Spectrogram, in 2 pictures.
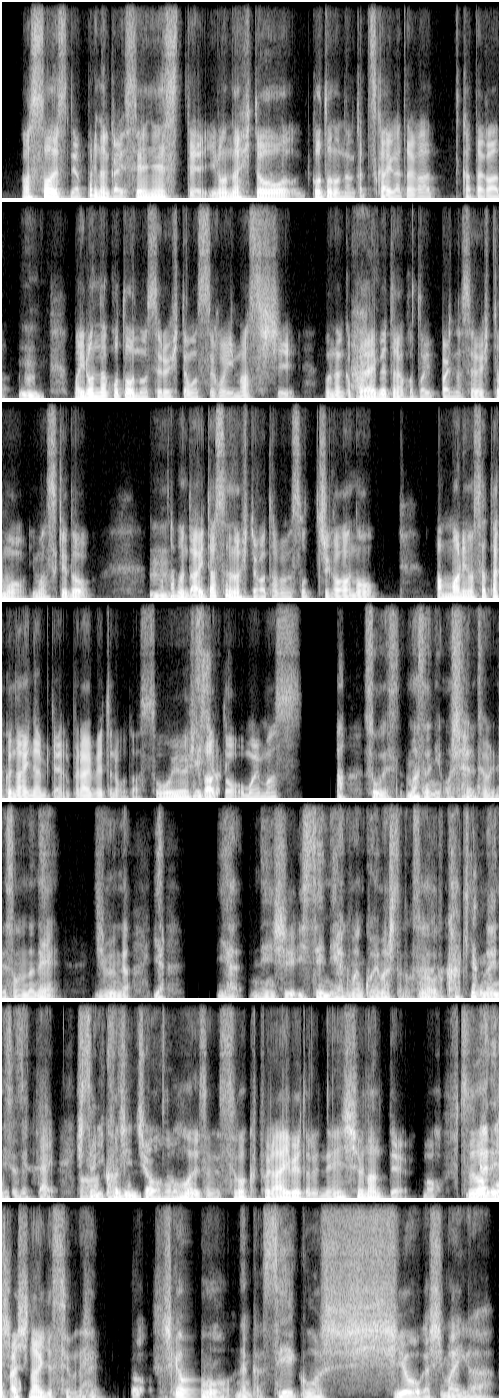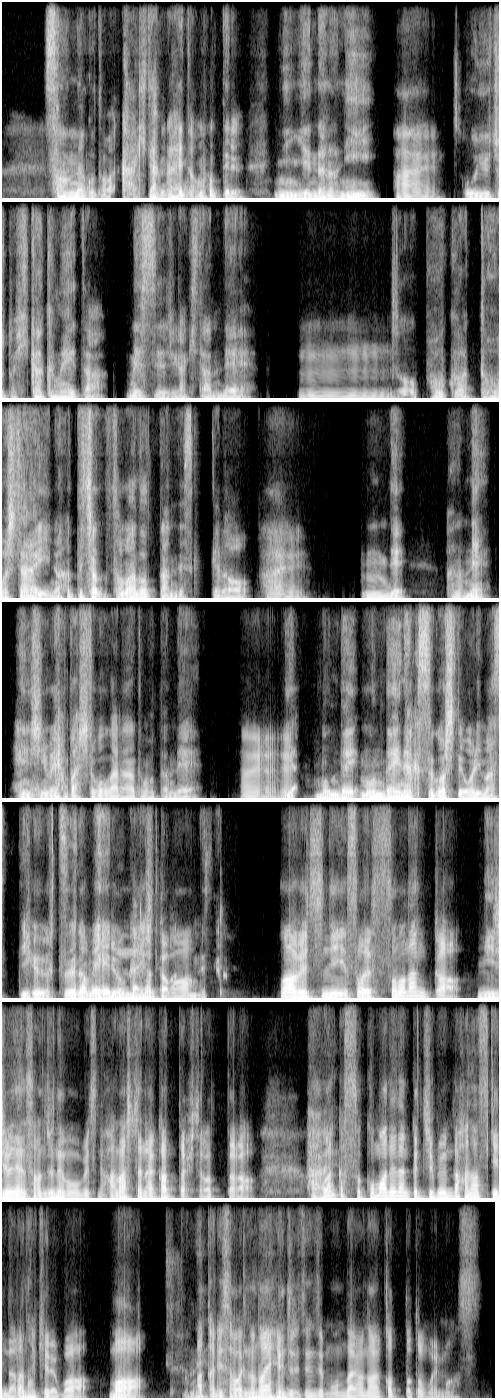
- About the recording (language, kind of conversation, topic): Japanese, advice, 同年代と比べて焦ってしまうとき、どうすれば落ち着いて自分のペースで進めますか？
- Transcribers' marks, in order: other background noise; tapping; chuckle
